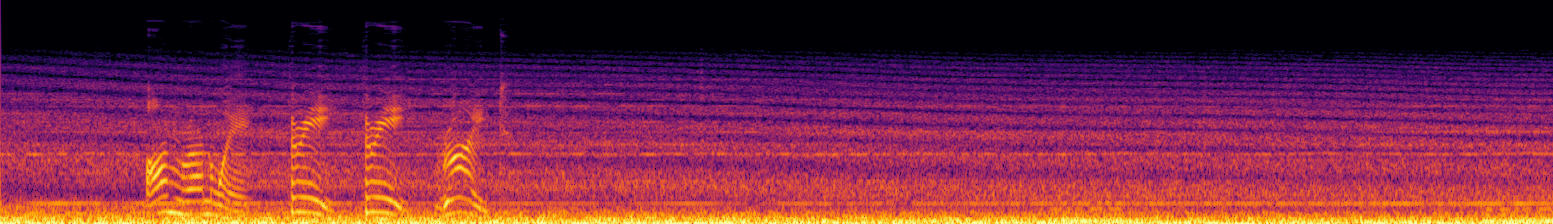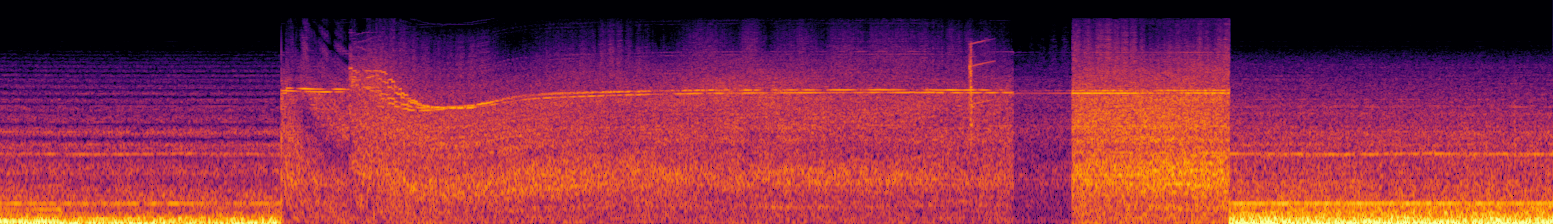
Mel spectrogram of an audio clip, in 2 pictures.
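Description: Jet engines roar loudly and steadily from inside a cockpit.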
